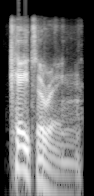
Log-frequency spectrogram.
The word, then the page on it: catering: British English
